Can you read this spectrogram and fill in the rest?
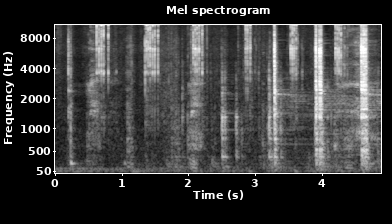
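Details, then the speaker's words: Bus air brake, 7/16 bolt on the slack adjuster turned to back the pads off the drum before air chamber replacement: uneven bursts of sharp metallic ratchet clicks, about ninety a minute; normal slack adjuster ratcheting. "sound, that's okay. It's supposed to make that sound. Don't worry about it."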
